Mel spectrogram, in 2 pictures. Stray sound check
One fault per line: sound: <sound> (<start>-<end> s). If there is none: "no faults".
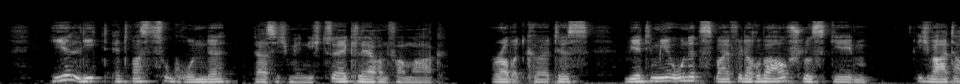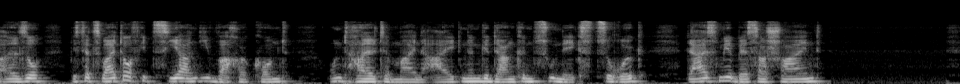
no faults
